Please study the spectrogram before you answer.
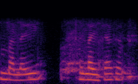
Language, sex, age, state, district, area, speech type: Bodo, female, 30-45, Assam, Chirang, rural, conversation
